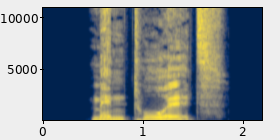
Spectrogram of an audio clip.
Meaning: genitive singular of Menthol
- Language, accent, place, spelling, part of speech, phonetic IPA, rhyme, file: German, Germany, Berlin, Menthols, noun, [mɛnˈtoːls], -oːls, De-Menthols.ogg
